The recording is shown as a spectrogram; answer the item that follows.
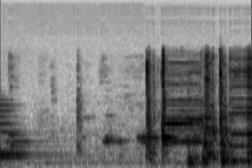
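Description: An embroidery machine sounds an alert after a threading attempt: faint mechanical clicks followed by a run of sharp electronic beeps, close and clear.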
